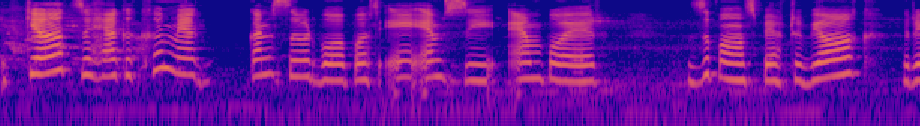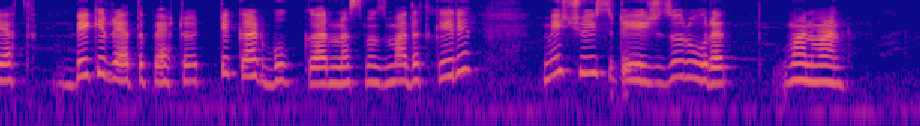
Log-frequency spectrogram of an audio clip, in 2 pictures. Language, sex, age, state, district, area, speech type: Kashmiri, female, 30-45, Jammu and Kashmir, Ganderbal, rural, read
